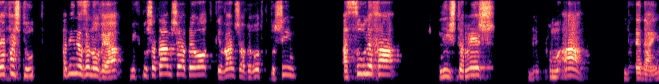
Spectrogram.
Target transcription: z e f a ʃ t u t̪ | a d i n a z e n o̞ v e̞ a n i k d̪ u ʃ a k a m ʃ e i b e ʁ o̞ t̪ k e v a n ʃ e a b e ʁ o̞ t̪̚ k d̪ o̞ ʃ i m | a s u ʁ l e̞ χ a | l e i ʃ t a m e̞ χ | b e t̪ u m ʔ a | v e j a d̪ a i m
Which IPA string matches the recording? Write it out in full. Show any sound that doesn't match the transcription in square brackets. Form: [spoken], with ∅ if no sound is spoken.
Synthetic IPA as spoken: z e f a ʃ t u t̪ | a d i n a z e n o̞ v e̞ a [m] i k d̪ u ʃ a [t] a m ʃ e [a] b e ʁ o̞ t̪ k e v a n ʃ e a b e ʁ o̞ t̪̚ k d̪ o̞ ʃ i m | a s u ʁ l e̞ χ a | l e i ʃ t a m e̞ [ʃ] | b e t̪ u m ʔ a | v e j a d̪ a i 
